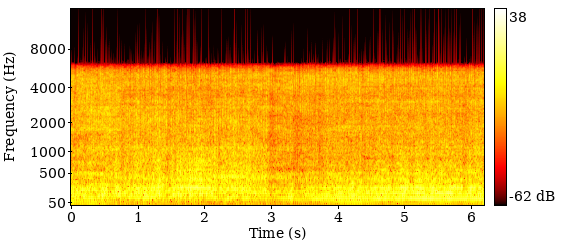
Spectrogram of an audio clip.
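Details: 1967 Evinrude Sportwin 9.5 outboard, new impeller, carburetor redone, test run on a Lumacraft T14S carrying about 575 pounds: even buzzy two-stroke drone holding steady under load over water and hull noise; running smoothly.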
